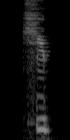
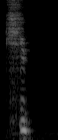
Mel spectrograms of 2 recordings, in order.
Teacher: you're really just extending that P sound and holding on to it for a little extra beat it's almost like you pause in the middle of the word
